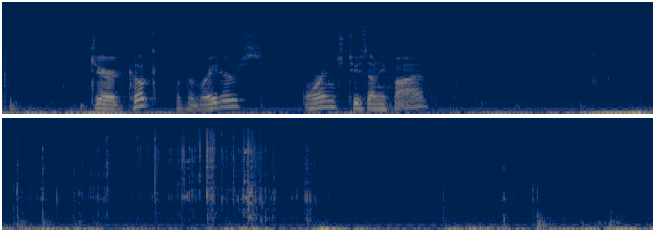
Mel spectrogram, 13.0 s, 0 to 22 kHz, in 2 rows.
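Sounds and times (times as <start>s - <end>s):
steady low hum: 0.0s - 13.0s
trading cards rustling: 6.6s - 11.9s.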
